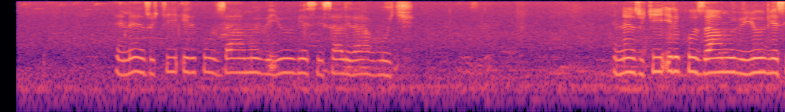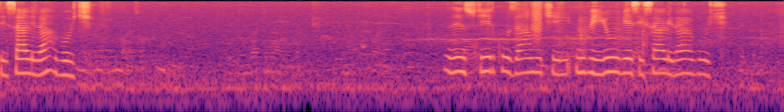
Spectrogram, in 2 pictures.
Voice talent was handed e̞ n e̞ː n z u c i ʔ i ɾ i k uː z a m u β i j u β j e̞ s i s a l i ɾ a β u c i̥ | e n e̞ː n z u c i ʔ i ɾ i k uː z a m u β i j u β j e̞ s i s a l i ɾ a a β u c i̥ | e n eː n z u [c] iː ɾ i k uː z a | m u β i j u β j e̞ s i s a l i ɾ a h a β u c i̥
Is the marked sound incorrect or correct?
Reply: correct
